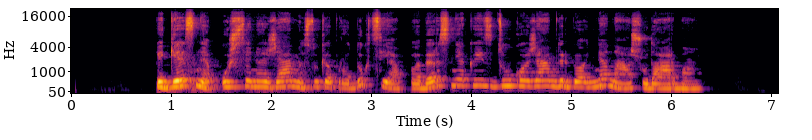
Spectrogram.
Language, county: Lithuanian, Panevėžys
